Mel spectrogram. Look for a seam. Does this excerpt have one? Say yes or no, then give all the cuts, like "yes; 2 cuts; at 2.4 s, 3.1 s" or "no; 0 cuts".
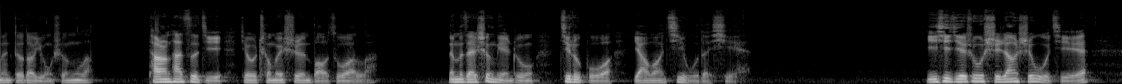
no; 0 cuts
